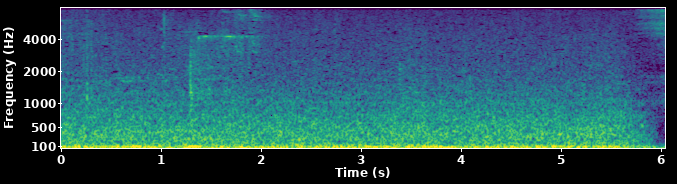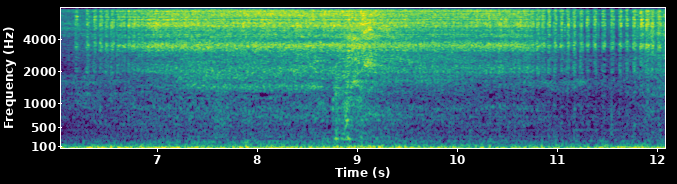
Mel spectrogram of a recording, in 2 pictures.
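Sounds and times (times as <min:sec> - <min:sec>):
insect chorus buzzing: 0:05.8 - 0:12.0.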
